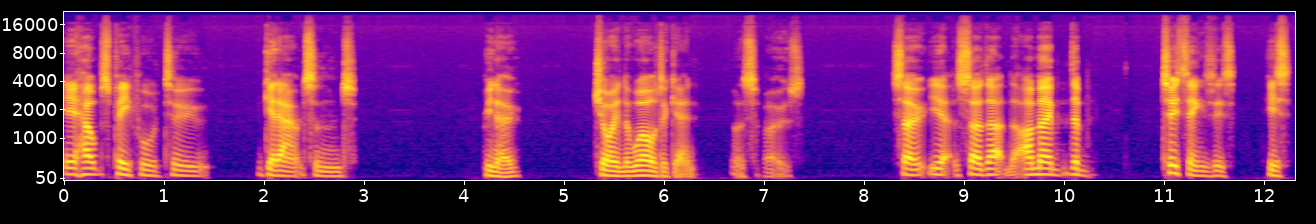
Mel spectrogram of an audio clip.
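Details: Adult man with aphasia after a sudden stroke, treated with speech and language therapy; still has word-finding difficulty, cannot read a script, and tires as the day goes on; aphasia.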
